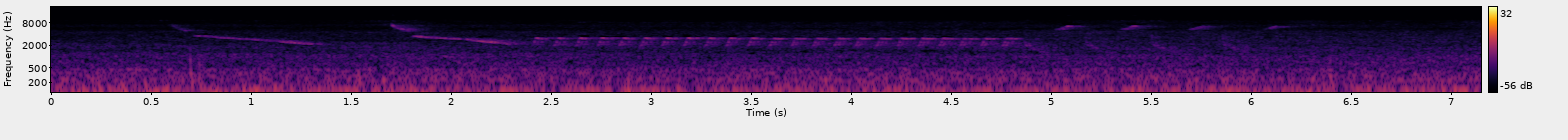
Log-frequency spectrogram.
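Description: Bird song: two quick downward whistles, then a rapid trill held for about two and a half seconds, then four short high chirps. A steady low rumble runs underneath.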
